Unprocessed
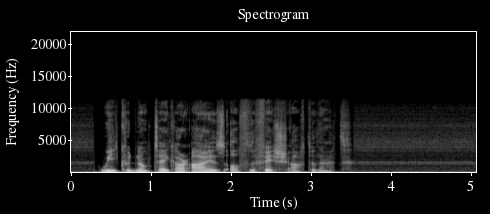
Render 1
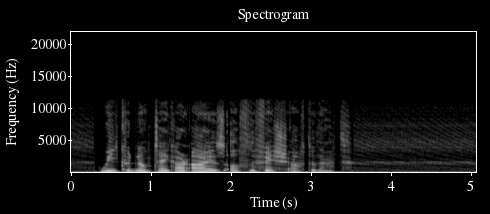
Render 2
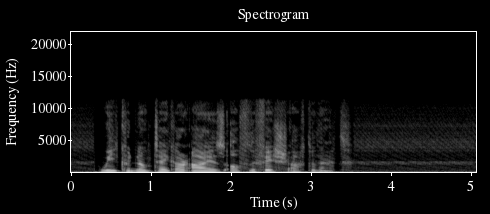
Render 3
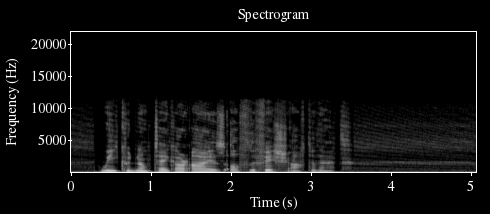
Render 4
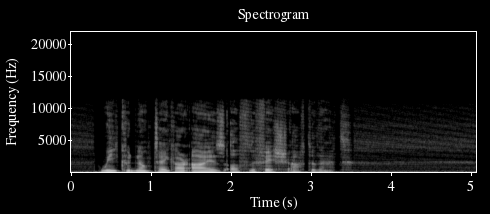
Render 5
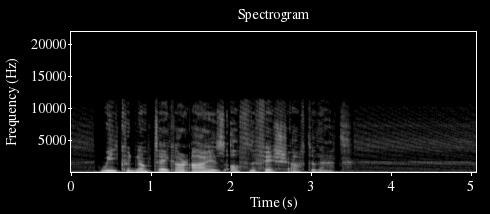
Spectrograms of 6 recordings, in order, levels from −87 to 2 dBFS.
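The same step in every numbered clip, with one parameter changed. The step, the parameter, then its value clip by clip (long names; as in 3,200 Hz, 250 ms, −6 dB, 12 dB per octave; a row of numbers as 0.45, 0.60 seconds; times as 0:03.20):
flanger whose copies keep moving one way, speed: 0.93, 2, 0.38, 0.24, 0.58 Hertz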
